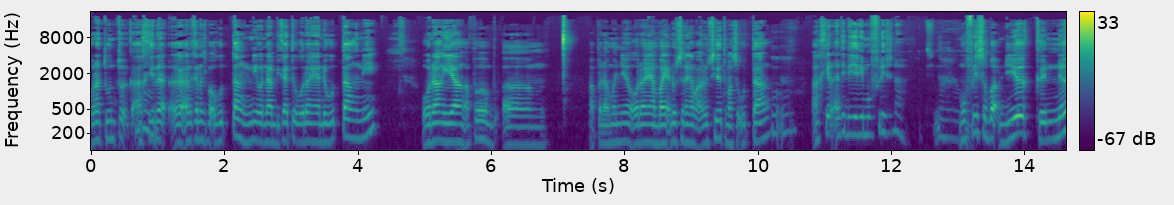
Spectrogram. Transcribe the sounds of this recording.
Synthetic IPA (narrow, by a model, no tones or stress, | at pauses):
oɾaŋt̪unt̪ʊt̪̚kəʔaxiɾat̪̚kənəsəbap̚hut̪aŋnĩnabikat̪əoɾaŋjaŋadəɦut̪aŋni | oɾaŋjaŋapəʔəm | a̰pənamãɲəoɾaŋjaŋbaɲak̚dosadəŋanma̰nũsiat̪ərmasʊkut̪aŋ | ʔa̰xiɾat̪̚nãnt̪idid͡ʒadimuflɪslah | muflɪsːəbap̚diəkənə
